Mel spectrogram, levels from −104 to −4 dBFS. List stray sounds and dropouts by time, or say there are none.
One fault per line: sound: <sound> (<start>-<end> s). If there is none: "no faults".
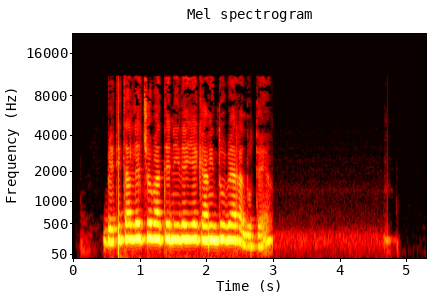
no faults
